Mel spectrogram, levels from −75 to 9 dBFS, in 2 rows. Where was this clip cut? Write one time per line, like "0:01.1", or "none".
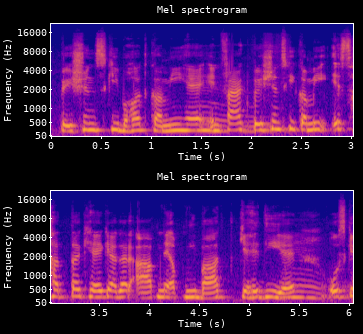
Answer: none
